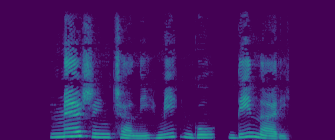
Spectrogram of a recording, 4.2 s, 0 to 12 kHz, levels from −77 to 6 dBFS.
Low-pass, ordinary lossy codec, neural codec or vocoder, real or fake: 10.8 kHz; AAC, 64 kbps; none; real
